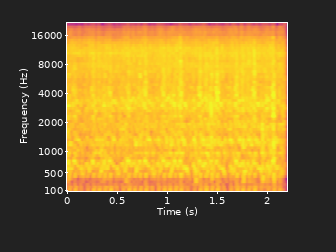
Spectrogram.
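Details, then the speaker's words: 1987 BMW K75, 740cc petrol fuel-injected water-cooled triple, unrun for two months, hot day with no choke, just after a clutch cable replacement. The back wheel isn't turning and the clutch adjustment is suspected. Uneven, heavy, strained pulsing idle: engine labouring at idle. "yeah it's really struggling to I need to readjust that"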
